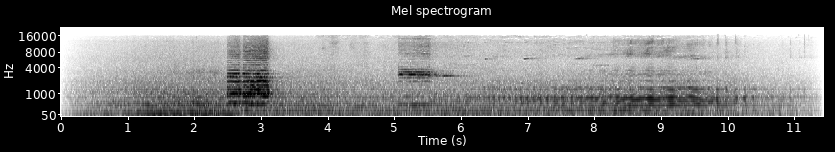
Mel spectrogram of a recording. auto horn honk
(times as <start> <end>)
2.5 3.4, 5.0 6.1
